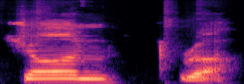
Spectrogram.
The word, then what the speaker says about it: genre: genre but in English you pronounce pronunciation is John rah that's pronunciation just the pronunciation out so unlucky right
